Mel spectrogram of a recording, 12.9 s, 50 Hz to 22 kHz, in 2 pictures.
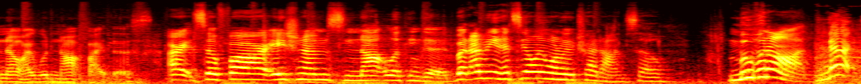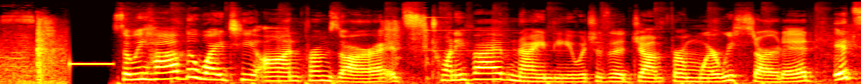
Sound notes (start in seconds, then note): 7.0 color bars beeping; 7.3 upbeat music; 9.5 cash register dinging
